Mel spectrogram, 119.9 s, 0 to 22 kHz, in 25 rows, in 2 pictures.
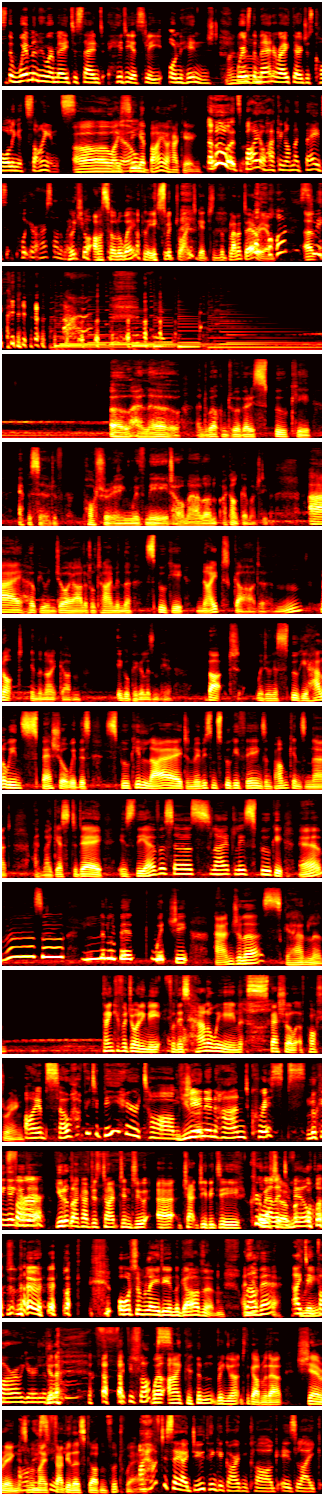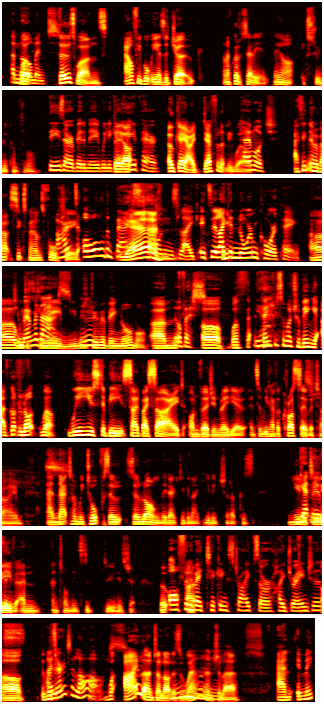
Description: Pottering with Tom Allen Angela Scanlon Play episode October 30 52 mins Bookmarks View Transcript Episode Description On Pottering this week, things take a splendidly spooky turn as we celebrate Halloween in the garden with broadcaster, author and bewitching presence Angela Scanlon!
